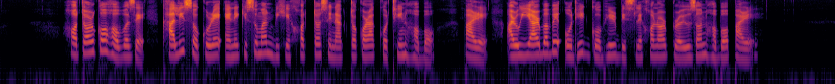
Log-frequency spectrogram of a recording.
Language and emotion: Assamese, neutral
